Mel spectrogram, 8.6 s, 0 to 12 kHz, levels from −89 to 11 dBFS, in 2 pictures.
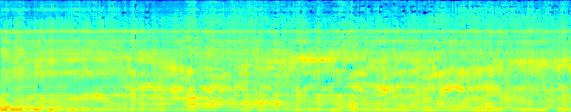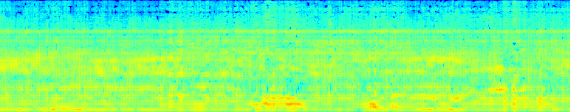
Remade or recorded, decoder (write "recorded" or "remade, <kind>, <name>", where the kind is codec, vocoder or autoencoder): remade, vocoder, BigVGAN v2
